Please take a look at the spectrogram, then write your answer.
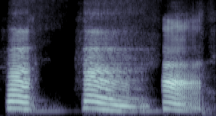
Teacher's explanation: do you feel the air coming out of your mouth? If you don't feel it, that means it's not the right pronunciation. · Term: aspirated H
